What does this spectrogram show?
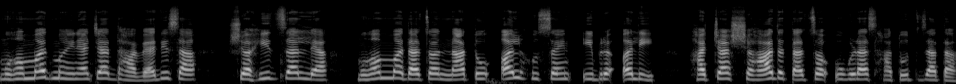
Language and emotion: Goan Konkani, neutral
